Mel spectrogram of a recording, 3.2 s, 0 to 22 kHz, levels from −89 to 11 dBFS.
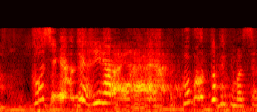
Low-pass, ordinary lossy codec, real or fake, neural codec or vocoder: none; none; fake; codec, 16 kHz, 1 kbps, FunCodec, trained on LibriTTS, 50 frames a second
